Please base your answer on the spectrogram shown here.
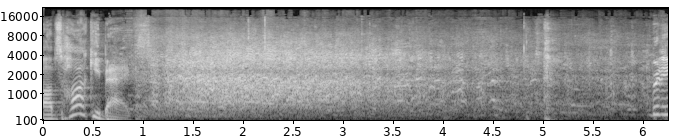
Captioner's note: audience laughter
